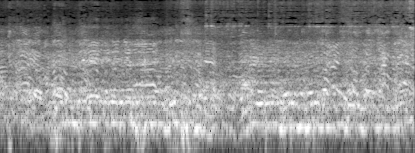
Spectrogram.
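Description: A large crowd of men shouts and clamours excitedly close by.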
